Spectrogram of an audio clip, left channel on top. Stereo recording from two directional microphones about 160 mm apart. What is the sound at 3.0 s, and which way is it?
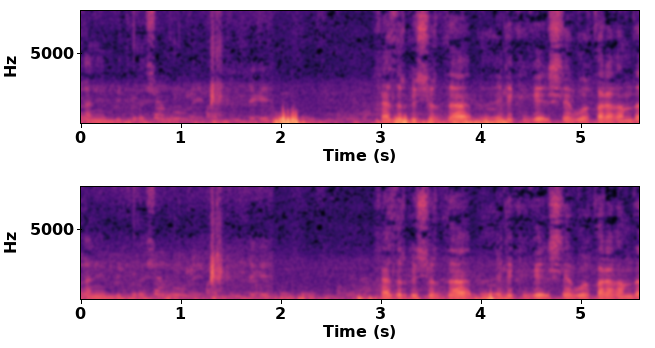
Speech, 10° left (ahead or behind).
